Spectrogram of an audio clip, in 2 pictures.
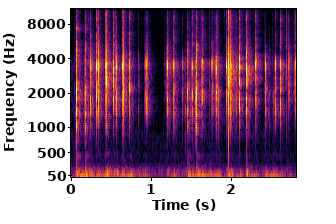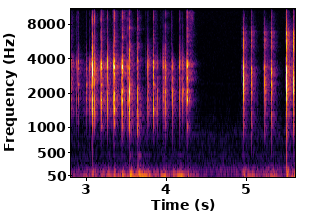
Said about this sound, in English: It's such a premium feeling keyboard.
